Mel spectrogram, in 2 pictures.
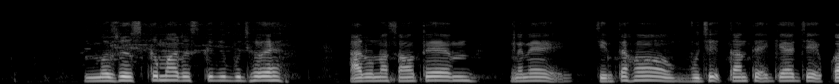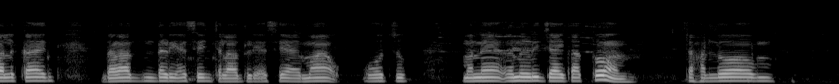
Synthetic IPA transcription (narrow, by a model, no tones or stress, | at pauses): mɔɾəskəmaɾəskəɡɛbud͡ʒʱɔɛ | aɾɔnasawt̪ɛ | ŋɛnɛ | t͡ʃint̪aɦɔ̃bud͡ʒʱəʔkant̪ɛʔɡɛjad͡ʒɛukalɛkaɲ | d̪aɽad̪aɽiasɛɲt͡ʃalawd̪aɽija̰sɛjama | ɔt͡ʃuk̚ | manɛənəɽid͡ʒajɡat̪ɔ̃ | t̪aɦalɔ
